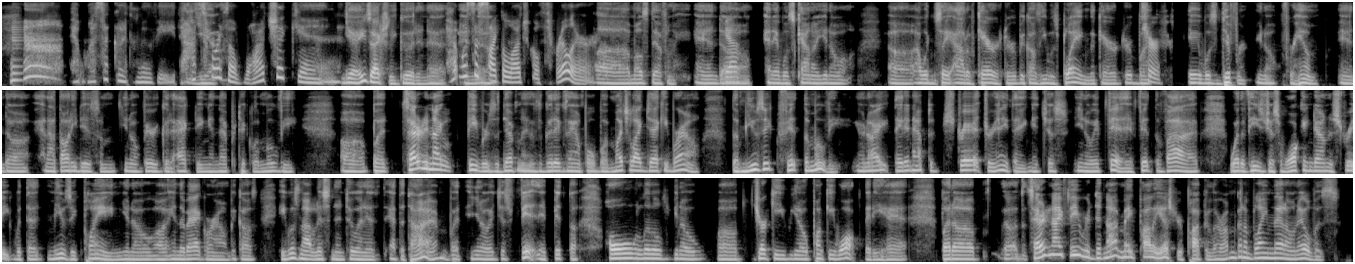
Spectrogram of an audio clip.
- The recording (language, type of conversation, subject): English, unstructured, Which movie soundtracks have elevated movies for you?
- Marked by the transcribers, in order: other background noise; gasp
